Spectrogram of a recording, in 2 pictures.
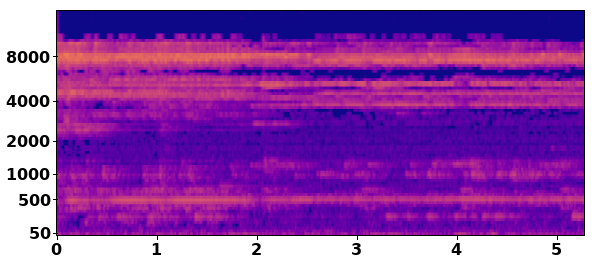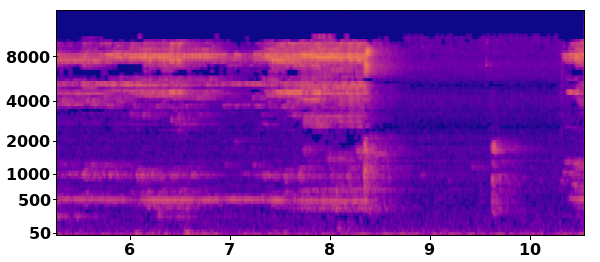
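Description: Dry ice fizzling against the warmer glass of a beaker as it sublimes: a faint steady hum with a thin high whine. It cuts off suddenly about eight and a half seconds in with a knock, and a short tap follows about a second later.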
